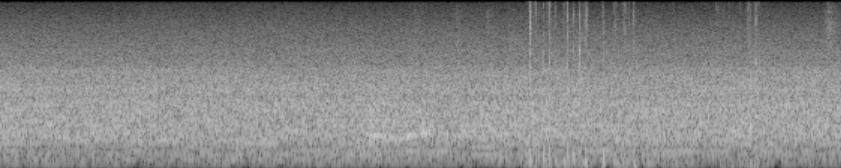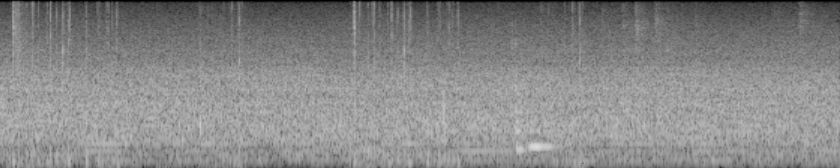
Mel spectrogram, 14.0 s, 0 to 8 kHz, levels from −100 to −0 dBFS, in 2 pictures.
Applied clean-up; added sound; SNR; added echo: none; Domestic sounds, home sounds; 12 dB; none.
